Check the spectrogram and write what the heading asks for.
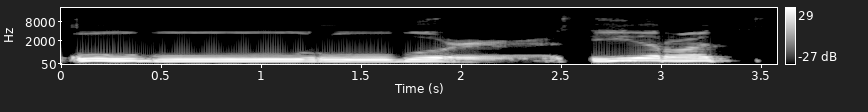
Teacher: huruf ra-nya di sini dia tebal isti'la, ya, karena berharakat dhammah.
